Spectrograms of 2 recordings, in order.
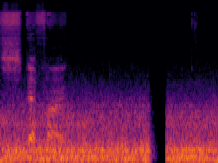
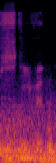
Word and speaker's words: Stephen: They'll pronounce it Stefan instead of Stephen.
